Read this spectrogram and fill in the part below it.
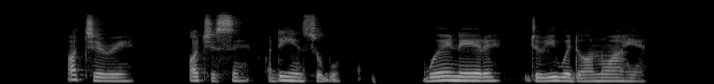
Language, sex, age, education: Igbo, female, 30-45, tertiary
